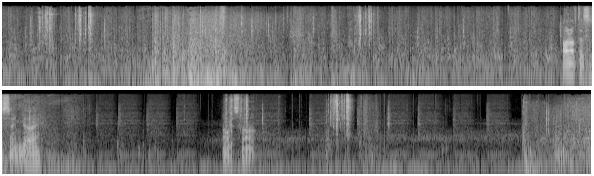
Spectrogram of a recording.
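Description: Wooden walls clatter as they are built in a video game.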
